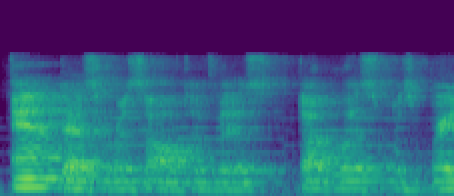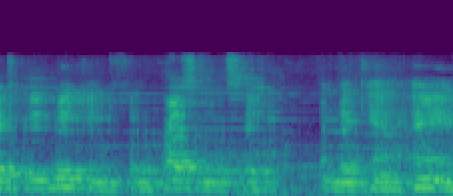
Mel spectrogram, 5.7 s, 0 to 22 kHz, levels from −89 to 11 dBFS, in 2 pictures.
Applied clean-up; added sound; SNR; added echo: neural separator model SepFormer DNS4.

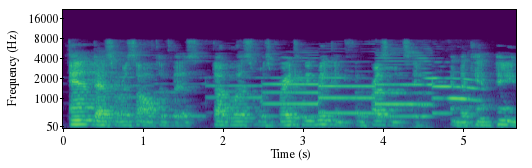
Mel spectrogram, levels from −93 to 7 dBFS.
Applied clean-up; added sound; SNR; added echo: classical method WPE with log-MMSE.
